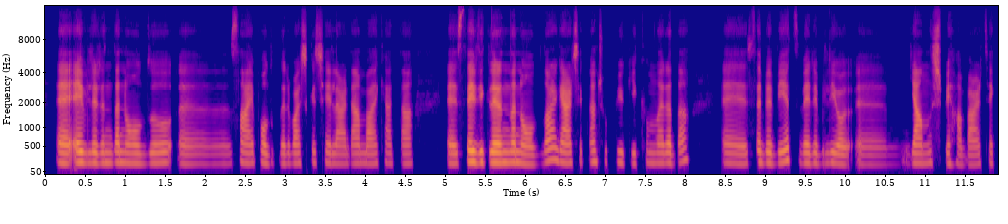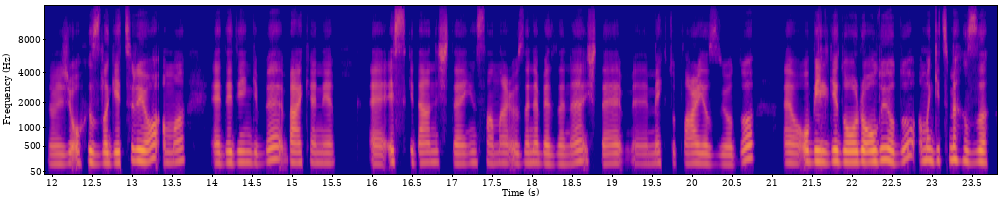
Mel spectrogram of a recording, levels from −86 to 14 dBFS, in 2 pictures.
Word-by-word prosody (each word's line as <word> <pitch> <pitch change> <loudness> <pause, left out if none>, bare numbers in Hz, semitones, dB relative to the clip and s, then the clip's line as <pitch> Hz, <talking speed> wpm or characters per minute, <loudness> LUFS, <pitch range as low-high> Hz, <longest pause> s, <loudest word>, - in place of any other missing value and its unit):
eee, 185 -2 +7 0.2
evlerinden 185 0 +2
olduğu, 180 +1 -2
eee, 170 0 -10
sahip 185 -1 -1
oldukları 175 0 -4
başka 180 +1 -3
şeylerden 175 -1 -3
belki 175 +1 -4
hatta, 175 0 -6 0.4
eee, 175 0 +1
sevdiklerinden 190 0 +7
oldular. 175 +6 0
Gerçekten 195 -1 +1
çok 200 +1 -17
büyük 190 -1 -7
yıkımlara 180 0 -4
da, 205 +5 -4 0.4
eee, 175 -2 -3
sebebiyet 190 +3 -1
verebiliyor, 180 -2 -2
eee, 155 -1 -11 0.3
yanlış 180 +1 +1
bir 180 - -1
haber. 160 -1 -4
Teknoloji 170 0 -6
o - - -1
hızla 185 -2 +1
getiriyor 205 +6 +5
ama, 200 +4 -3 0.4
eee, 185 0 -1
dediğin 195 0 0
gibi 210 +7 -1
belki, 190 0 +1
hani, 180 0 -5 0.5
eee, 170 -1 -1
eskiden, 190 -2 -2
işte, 180 -2 -3
insanlar 185 0 -7
özene 185 +1 -5
bezene, 175 +4 -3
işte, 175 -3 -5
eee, 170 0 -11
mektuplar 180 0 -4
yazıyordu, 165 - -1 0.4
eee, 185 - 0
o 190 +3 +1
bilgi 205 0 +6
doğru 195 +1 +7
oluyordu 215 +6 +4
ama 225 +1 0
gitme 220 +3 0
hızı 205 -2 +1
185 Hz, 135 wpm, -24 LUFS, 175-195 Hz, 0.5 s, eee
